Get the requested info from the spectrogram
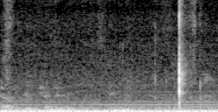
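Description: A single sharp click near the end, over a faint steady hum of room tone.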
